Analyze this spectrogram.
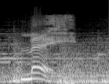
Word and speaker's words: me: This world view was governed by me, pronounced may.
